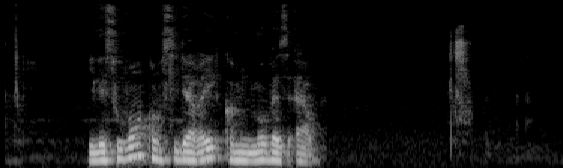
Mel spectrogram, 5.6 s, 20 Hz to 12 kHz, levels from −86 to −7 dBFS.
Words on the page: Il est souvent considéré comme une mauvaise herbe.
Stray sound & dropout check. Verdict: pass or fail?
fail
